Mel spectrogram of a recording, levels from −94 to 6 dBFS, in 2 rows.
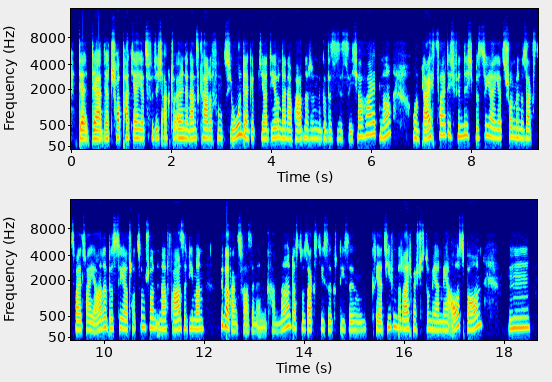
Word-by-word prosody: der 190 -1 +7
der 190 -1 +6
der 190 0 +1
Job 220 0 +6
hat 215 -1 +2
ja 200 - +4
jetzt 195 -2 +1
für - - -10
dich 205 0 0
aktuell 205 - 0
'ne 195 -1 -2
ganz 195 +2 +2
klare 205 -1 +5
Funktion. 205 +6 0
Der 205 -4 +2
gibt 200 +1 -8
ja 195 0 +1
dir 205 +3 -2
und 215 - -5
deiner 195 -2 -1
Partnerin 195 +2 -1
'ne 185 - -9
gewisse 185 0 -9
S 175 - -11
Sicherheit, 235 +10 0
ne? 235 +7 0 0.4
Und 200 -4 -6
gleichzeitig 260 +7 +2
finde 245 +2 -3
ich, 250 - -1
bist 205 0 -4
du 265 - -3
ja 235 -3 +1
jetzt 200 -1 -1
schon, 225 -1 +1
wenn 210 -1 -3
du 195 - -6
sagst: 195 0 -1
„2, 195 -1 +1
2 185 0 -3
Jahre“, 195 +9 +1
bist 215 +1 -2
du - - -2
ja 200 -2 0
trotzdem 235 +6 -3
schon 230 -2 -1
in - - -10
'ner 200 0 0
Phase, 200 +4 +3
die 210 0 -6
man 205 +1 +1 0.3
Übergangsphase 230 - +2
nennen 80 0 -11
kann, 160 -1 -13
ne? 225 +9 0
Dass 225 -2 -3
du 195 - -10
sagst, 185 0 -2
diese 185 -2 -8
kr - - -13
diesen 180 0 -9
kreativen 240 +8 -2
Bereich 210 -1 +3
möchtest 205 -2 -4
du 200 - -6
jetzt 195 - -8
mehr 185 -1 -3
und 180 - -8
mehr 180 -1 -2
ausbauen. 240 +1 +1 0.5
Hm. 225 +2 -2
200 Hz, 230 wpm, -23 LUFS, 190-225 Hz, 0.5 s, der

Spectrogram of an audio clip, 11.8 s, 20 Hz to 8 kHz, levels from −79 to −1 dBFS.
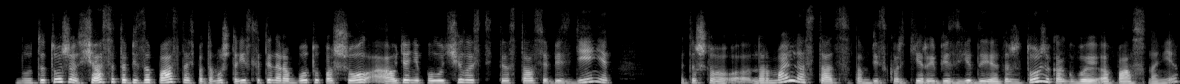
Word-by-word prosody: Ну 175 +2 -8
это 185 +5 0
тоже. 260 -1 +2
Щас 210 +9 +3
это 240 -3 +2
безопасность, 220 0 +3
потому 175 +2 -3
что, 205 - -5
если 205 +1 -2
ты 225 +2 +1
на 200 - +2
работу 200 +4 +1
пошел, 200 +4 +2
а 170 - +1
у - - +4
тебя 220 +4 +3
не 200 -1 -1
получилось, 195 +3 +1
и - - -29
ты 190 - -2
остался 190 +1 -2
без 185 -3 -3
денег, 220 - -3 0.7
это - - -6
что, - - -3
а, - - -7
нормально 185 - +1
остаться, 175 -8 -2
там, 155 0 -6
без 170 +1 -7
квартиры 170 +1 -2
и - - -1
без 175 +1 -3
еды. 170 -1 0
Это 145 +3 0
же 155 -1 -8
тоже 275 - +2
как 165 -6 -2
бы 150 -2 +4
опасно. 150 0 -1
Нет? 165 - -8
190 Hz, 210 wpm, -24 LUFS, 170-220 Hz, 0.7 s, у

